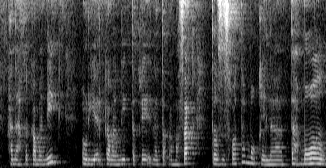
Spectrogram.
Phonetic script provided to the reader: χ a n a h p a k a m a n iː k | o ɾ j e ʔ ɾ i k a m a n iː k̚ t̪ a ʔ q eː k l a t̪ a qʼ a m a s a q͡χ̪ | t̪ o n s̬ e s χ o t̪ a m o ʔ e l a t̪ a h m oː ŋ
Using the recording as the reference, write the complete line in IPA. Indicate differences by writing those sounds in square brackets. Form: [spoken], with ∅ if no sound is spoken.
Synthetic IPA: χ a n a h [q] a k a m a n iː k | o ɾ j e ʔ ɾ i k a m a n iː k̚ t̪ a [∅] q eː [ʔ] l a t̪ a qʼ a m a s a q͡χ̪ | t̪ o n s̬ e s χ o t̪ a m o [q] e l a t̪ a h m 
